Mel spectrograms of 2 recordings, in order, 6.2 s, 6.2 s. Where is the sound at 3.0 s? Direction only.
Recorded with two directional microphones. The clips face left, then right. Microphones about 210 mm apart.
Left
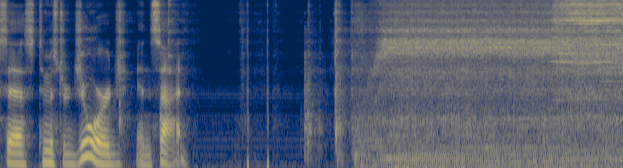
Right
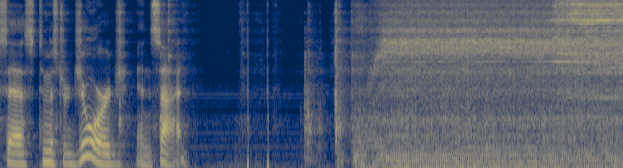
15° left (ahead or behind).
